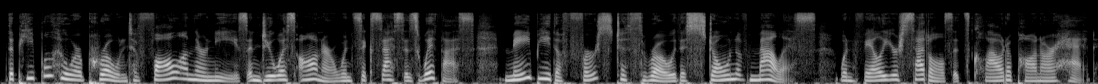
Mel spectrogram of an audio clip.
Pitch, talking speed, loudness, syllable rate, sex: 195 Hz, 200 wpm, -19 LUFS, 4.8 syllables/s, female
